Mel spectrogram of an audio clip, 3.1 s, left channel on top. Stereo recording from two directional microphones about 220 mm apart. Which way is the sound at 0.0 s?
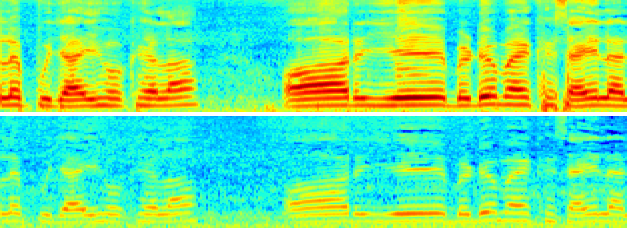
40° left (ahead or behind).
